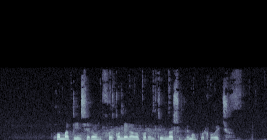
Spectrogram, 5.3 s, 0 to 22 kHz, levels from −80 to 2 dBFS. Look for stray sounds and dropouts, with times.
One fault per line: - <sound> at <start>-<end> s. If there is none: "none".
none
